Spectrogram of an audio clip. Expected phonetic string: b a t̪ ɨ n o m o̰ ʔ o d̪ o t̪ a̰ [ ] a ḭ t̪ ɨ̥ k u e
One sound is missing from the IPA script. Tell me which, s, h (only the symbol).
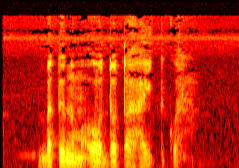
h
